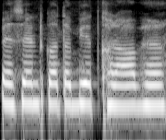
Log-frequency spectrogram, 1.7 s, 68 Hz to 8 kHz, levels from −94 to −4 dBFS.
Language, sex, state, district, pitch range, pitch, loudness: Hindi, female, Bihar, Saharsa, 220-235 Hz, 230 Hz, -12 LUFS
